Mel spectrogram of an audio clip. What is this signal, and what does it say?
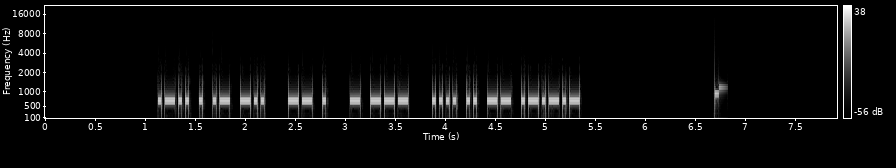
Morse code, heard as a keyed tone, about 34 wpm, 700 Hz. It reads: LEAD ME TO HIM.
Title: Sentences from Top 500 Words 35wpm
